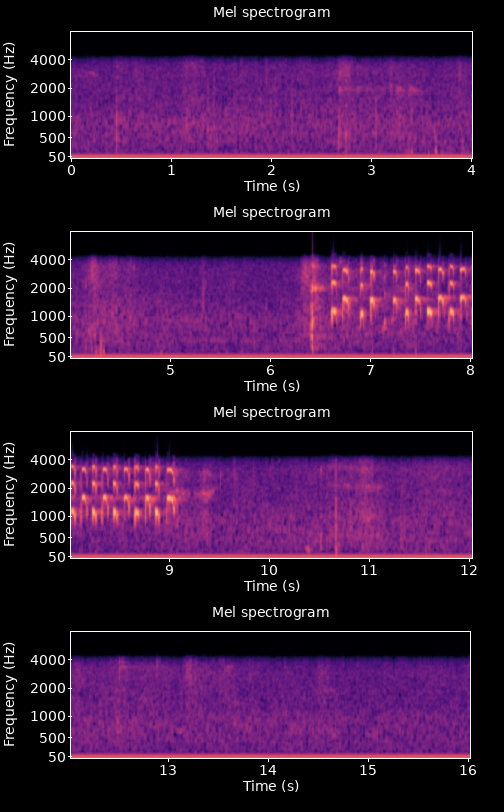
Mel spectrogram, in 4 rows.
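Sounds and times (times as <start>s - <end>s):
bird calling squeaky notes: 6.6s - 9.2s.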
